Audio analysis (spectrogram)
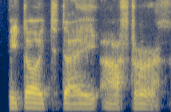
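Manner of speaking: usual speaking voice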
